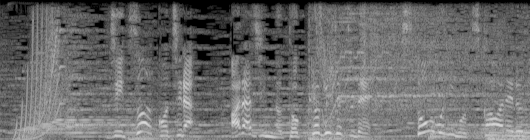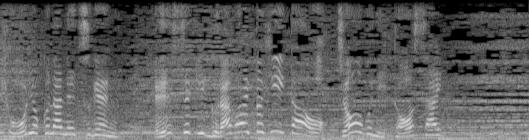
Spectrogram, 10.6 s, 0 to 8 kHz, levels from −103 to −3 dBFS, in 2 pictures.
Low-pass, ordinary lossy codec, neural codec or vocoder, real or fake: none; none; none; real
